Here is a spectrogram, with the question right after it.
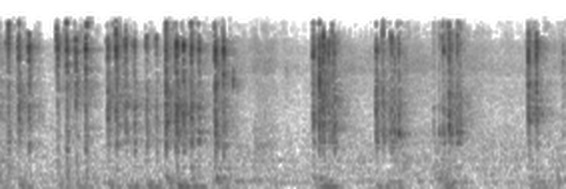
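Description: Bursts of typing on a computer keyboard while sign-up form fields are filled in, clusters of crisp, close key clicks separated by short pauses.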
